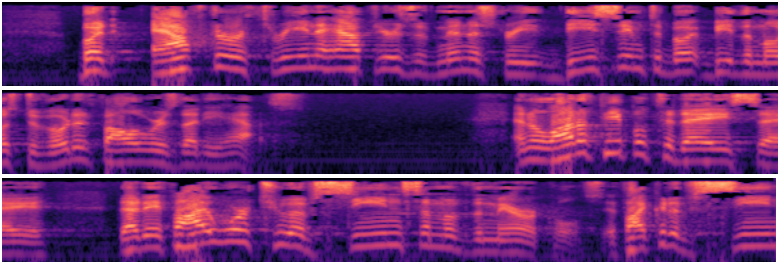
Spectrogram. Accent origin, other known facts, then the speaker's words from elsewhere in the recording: Minnesota, United States; Growing up in Minnesota, one of the most popular sports there is hockey.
